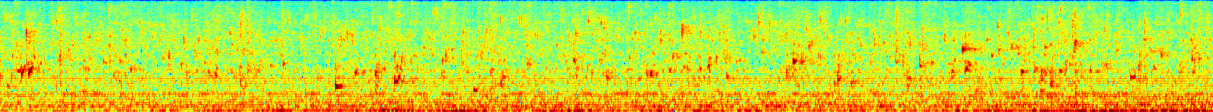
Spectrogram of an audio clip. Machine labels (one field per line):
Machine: pump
